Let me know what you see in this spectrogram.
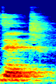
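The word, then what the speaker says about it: debt: buffet okay this word D बीटी इट्स डेट और ऐसे ही व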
